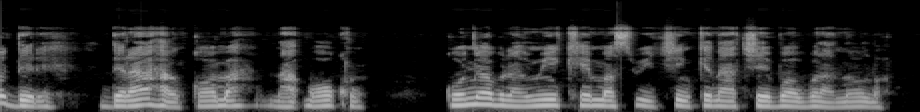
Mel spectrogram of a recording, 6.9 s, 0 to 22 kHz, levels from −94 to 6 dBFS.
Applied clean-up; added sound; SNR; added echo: none; none; none; none.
